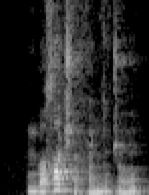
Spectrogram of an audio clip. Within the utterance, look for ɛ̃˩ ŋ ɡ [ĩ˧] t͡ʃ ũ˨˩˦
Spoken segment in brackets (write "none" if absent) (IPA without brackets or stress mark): ĩ˧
